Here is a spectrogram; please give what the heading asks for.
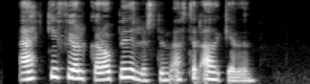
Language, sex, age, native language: Icelandic, female, 30-39, Icelandic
